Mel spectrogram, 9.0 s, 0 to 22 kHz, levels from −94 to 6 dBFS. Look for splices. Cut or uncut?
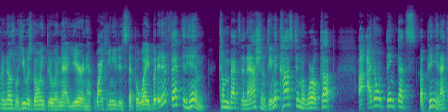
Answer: uncut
